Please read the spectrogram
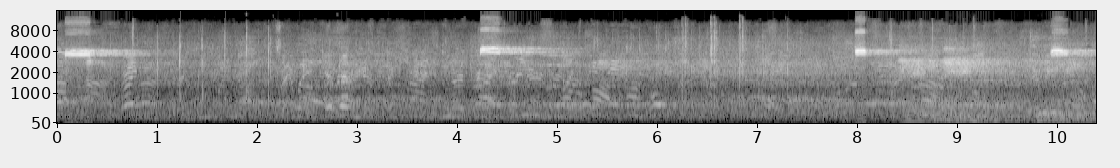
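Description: Wrestling arena ambience: distant voices and shouts with scattered knocks, cut by short, loud referee whistle blasts at the start, about four seconds in and about eight seconds in.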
